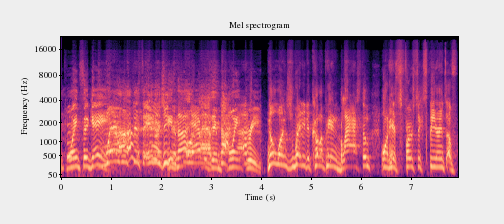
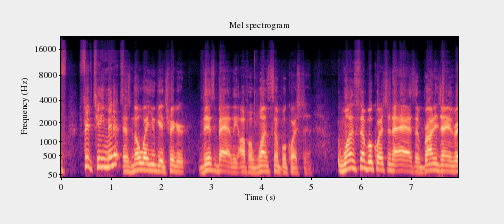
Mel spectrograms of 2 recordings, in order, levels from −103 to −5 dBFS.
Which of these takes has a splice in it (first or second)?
first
